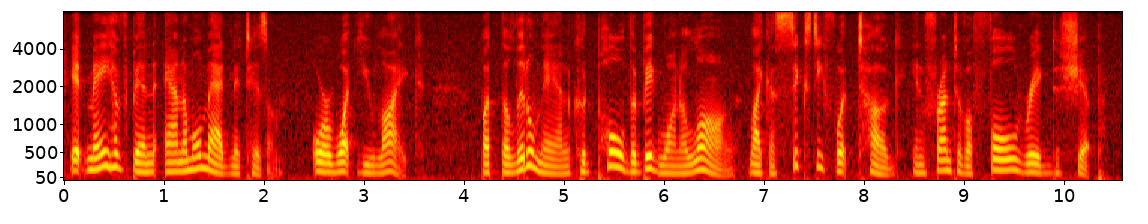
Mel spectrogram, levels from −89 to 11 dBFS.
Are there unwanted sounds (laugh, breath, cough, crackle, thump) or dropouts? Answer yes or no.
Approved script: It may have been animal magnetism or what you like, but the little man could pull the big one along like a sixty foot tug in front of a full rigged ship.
no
